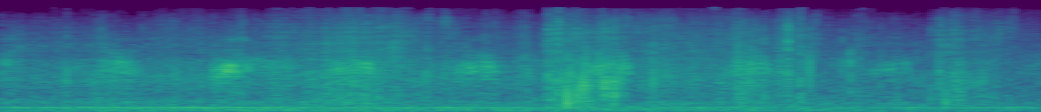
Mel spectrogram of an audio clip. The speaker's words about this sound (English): Here we are, at the city beach in the evening again, dozens of ducks resting,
